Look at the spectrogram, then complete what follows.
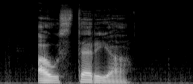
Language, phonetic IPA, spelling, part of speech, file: Polish, [awˈstɛrʲja], austeria, noun, Pl-austeria.ogg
